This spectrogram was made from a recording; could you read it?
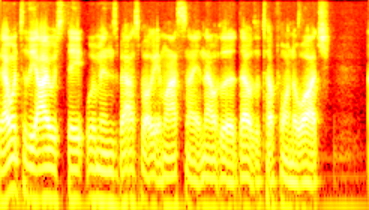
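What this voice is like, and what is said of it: Slightly scratchy voice. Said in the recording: “my voice is a little scratchy today. I was uh, getting on the refs a little bit”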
